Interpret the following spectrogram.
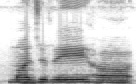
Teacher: امالہ، یعنی الف کو یا کی طرف اور زبر کو زیر کی طرف مائل کر کے پڑھنا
